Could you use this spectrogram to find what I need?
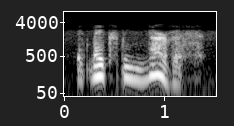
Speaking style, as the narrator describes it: Emily whispered

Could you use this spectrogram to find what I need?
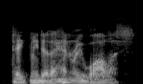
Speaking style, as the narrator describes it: Arnie muttered

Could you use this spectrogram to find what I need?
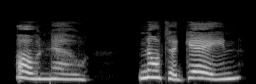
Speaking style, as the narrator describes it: Sophie groaned

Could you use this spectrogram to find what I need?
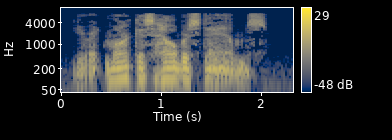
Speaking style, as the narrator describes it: whisper

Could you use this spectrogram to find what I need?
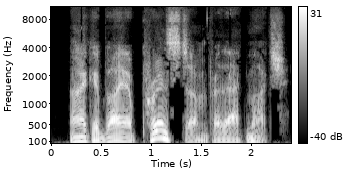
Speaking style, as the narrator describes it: the quartermaster said with a grunt

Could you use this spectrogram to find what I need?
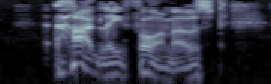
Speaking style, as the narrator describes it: Glaub murmured

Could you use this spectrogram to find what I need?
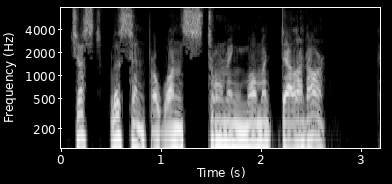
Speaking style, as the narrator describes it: Kadash snapped

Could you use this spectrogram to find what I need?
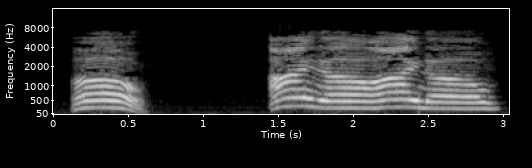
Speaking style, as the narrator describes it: he screams, eyes bulging

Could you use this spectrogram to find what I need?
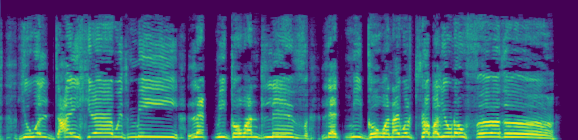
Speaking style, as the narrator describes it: wailed

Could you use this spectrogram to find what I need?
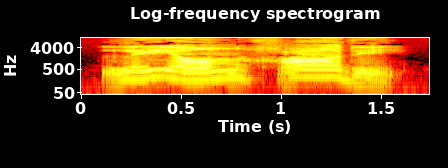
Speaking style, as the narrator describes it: told it loudly and slowly

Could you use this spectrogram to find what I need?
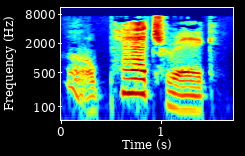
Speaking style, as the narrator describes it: she whines

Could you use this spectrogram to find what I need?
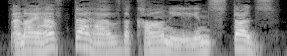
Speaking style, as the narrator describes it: bellowed

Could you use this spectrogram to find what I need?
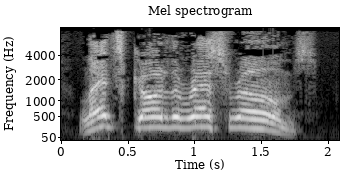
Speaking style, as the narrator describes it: shout back

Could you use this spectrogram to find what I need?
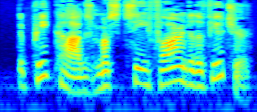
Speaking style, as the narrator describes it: Whitwer exclaimed

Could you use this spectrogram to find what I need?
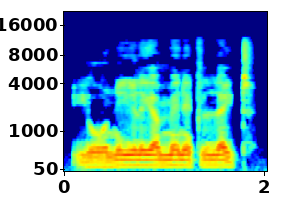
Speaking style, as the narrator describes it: growled Dr

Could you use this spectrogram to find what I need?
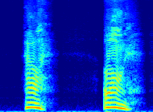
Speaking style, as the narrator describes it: he said, gasping

